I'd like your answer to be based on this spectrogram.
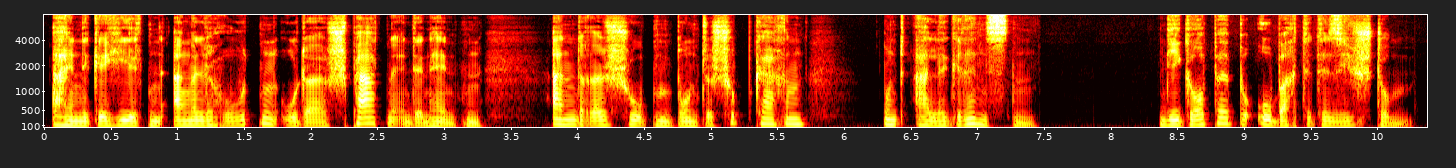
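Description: A man reading a fantasy novel aloud as an audiobook narrator in a measured way. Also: fairly low pitch, a little mellow, no echo, studio quality. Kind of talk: scripted narration.

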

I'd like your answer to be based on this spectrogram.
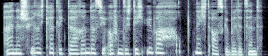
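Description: A woman voicing a grim young male vampire soldier in a hushed, breathy whisper, brooding and slow, in an audiobook reading. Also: mid-range voice, no room sound, clean studio sound, close to an everyday voice. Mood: grave.

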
